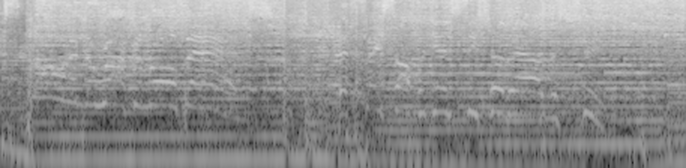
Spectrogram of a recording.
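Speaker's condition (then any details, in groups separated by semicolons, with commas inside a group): No condition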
